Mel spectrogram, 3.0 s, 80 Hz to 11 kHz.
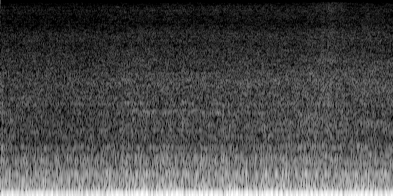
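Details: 2020 GAZelle Business, UMZ-4216 Evotech 2.7, 823 km, after replacing one ticking hydraulic lifter: warm idle at about 90–95 °C, steady smooth hum with no ticking; lifter had knocked only when hot, problem solved.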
